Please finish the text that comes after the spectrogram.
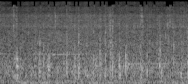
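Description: Steady rain falls outside at night near a camp set up by a graveyard, a dense, even patter on surfaces that runs close and continuous with no voices.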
